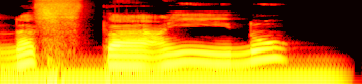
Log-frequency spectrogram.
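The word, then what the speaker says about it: نستعين: masuk ke huruf setelahnya ya ke ayat setelahnya nastaininu ada Hamzah wasal maka dalam keadaan seperti ini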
